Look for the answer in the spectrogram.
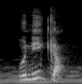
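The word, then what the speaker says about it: onycha: Then there is this onica. That's how you pronounce it. Okay, onica. It actually is.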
